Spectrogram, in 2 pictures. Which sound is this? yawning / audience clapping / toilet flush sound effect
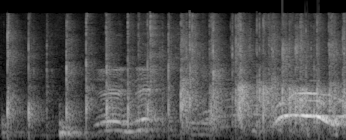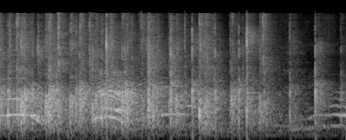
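audience clapping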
